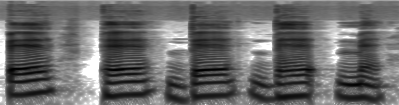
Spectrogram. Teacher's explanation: जितने भी शब्द मैंने बोले हैं डियर फ्रेंड उसमें हमारे दोनों होठ जो है आपस में मिले हैं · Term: ओष्ठ व्यंजन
